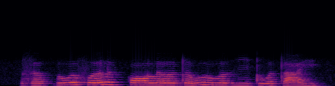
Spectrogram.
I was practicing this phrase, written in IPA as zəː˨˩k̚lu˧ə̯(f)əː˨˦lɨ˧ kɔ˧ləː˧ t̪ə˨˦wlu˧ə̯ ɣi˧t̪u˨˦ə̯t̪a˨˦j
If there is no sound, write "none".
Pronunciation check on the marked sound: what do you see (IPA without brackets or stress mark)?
f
